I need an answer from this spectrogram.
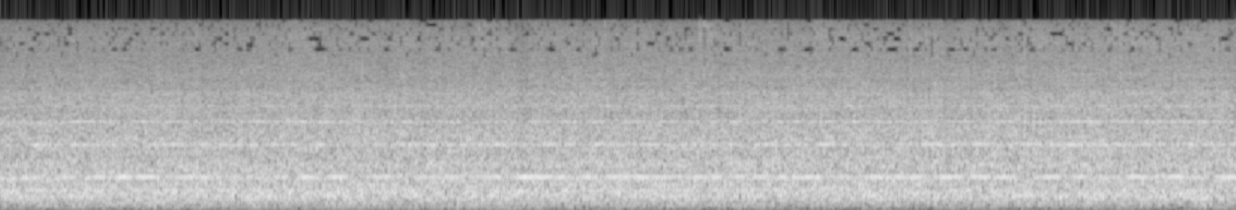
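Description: Steady mechanical hum of railway equipment, with a few constant whining tones over a broad noise.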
